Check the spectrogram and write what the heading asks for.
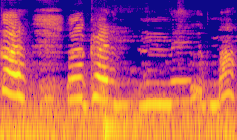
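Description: A child's voice in short sing-song phrases, one note held steady near the end, over the low hum of a car cabin.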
